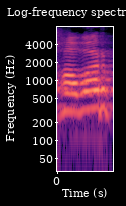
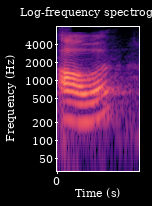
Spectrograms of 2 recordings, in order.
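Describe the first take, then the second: First: The word begins with an audible h sound. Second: The word begins with a vowel, no h. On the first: The speaker calls it wrong. "जो इसको हवर पढ़ेगा वो गलत कर देगा" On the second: The speaker calls it right. "एच is a silent word here ... correct pronunciation is आवर"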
